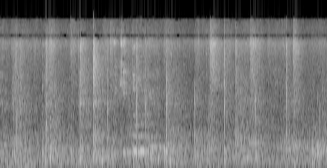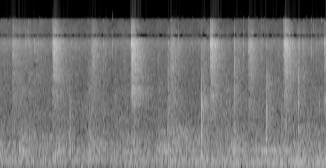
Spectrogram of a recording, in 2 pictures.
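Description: Footsteps climb concrete stairs in an echoing stairwell.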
